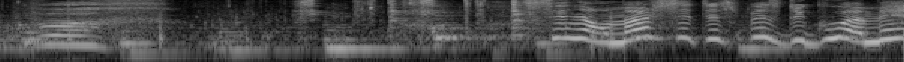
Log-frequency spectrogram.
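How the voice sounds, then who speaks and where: A frank, scheming little cartoon child. The voice is extremely high and childlike, with music clearly behind it. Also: female voice, animated, slow, heavily acted. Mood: disgusted, worried. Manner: childlike, plain-spoken. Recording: music under the voice.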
